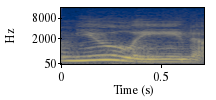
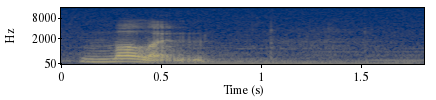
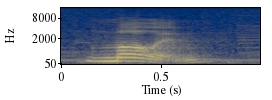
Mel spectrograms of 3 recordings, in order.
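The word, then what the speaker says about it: mullein: up the i always want to call it mulene i have called it mulene for as long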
